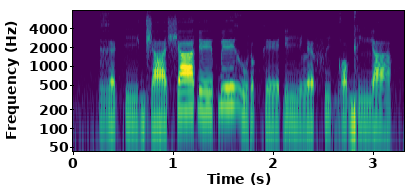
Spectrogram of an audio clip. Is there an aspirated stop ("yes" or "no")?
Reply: no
